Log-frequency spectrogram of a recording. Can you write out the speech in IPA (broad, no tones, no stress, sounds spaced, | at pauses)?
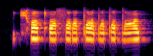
t͡ɕʰ ɔ qʼ ɔ sˤ i ɾ ɛ tˤ u dˤ i tˤ u dˤ u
